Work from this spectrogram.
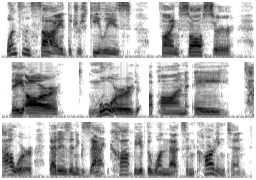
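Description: A man giving an informal story recap as a reviewer, talking in a halting, conversational way. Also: medium pitch, animated, a bit bright, no echo. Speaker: audio drama reviewer.

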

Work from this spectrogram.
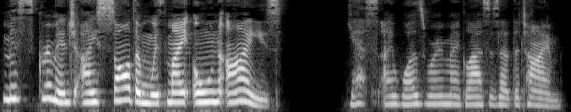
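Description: A woman's voice: medium pitch, flat delivery, normal speed, fairly bright tone, lightly acted. A woman voicing a stern, middle-aged male headmaster, indignant and emphatic, in a storybook narration. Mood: outraged.

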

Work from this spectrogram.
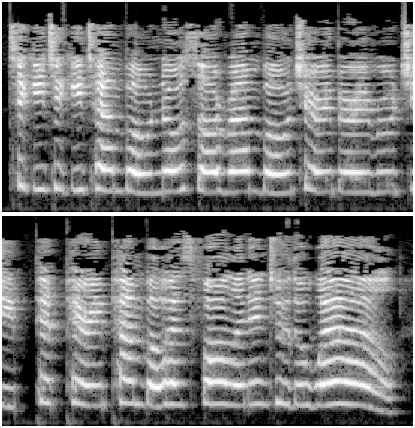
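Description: A frantic little boy, voiced by a woman storyteller, pitched high and shouting urgently. He pants out his storybook lines, anxious and short of breath. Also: normal speed, lo-fi sound, natural voice. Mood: loud, frantic.

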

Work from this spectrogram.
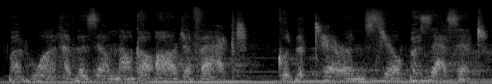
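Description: A woman's voice: extremely low pitch, echoey room, over loud music. An actress voicing a proud, fierce alien insectoid brood mother in a video game, solemn and menacing, yet servile to her queen. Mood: grave, warning. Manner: slow, solemn, menacing delivery. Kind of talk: video game cutscene acting.

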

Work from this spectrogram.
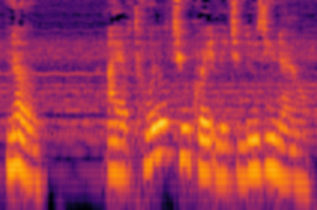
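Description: A woman's voice: low voice, expressive, moderate pace, dark tone, soft background music, poor audio. A woman playing a brooding, godlike artificial intelligence who speaks in grand, theatrical phrases in an audio drama. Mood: grieving. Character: brooding godlike A.I. ruling tiny ant subjects.

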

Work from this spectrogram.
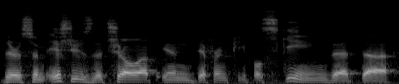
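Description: A man's voice: on the low side, mellow. Folksy older man explaining ski boots. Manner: folksy, jokey, unhurried explainer. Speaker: ski boot fitter guest. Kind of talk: explaining with props on a TV morning show. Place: studio kitchen set.

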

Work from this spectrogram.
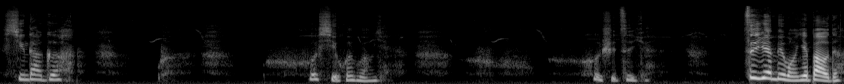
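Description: A performer playing a meek, devoted young male servant in a Chinese costume audio drama, soft, timid and pleading. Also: medium pitch, lively intonation, slow pace, vocal fry, long pauses, no room sound. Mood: tearful, pleading.

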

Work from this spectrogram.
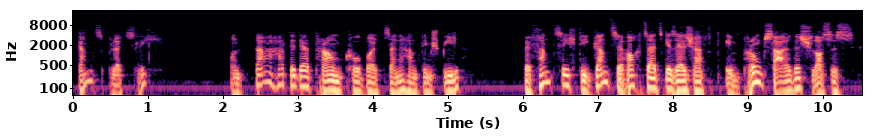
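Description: A man playing an unhurried fairy-tale storyteller, narrating a children's radio play. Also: low voice, big pitch swings, no echo, heavily acted. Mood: storytelling.

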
